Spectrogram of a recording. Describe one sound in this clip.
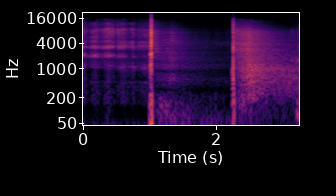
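A firework bangs sharply.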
